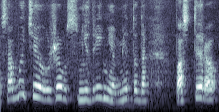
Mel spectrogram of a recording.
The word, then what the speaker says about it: Пастер: болезней по методу вы пастера на самом деле он пастер но просто нам произносить так не очень удобно создает в пастер свой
